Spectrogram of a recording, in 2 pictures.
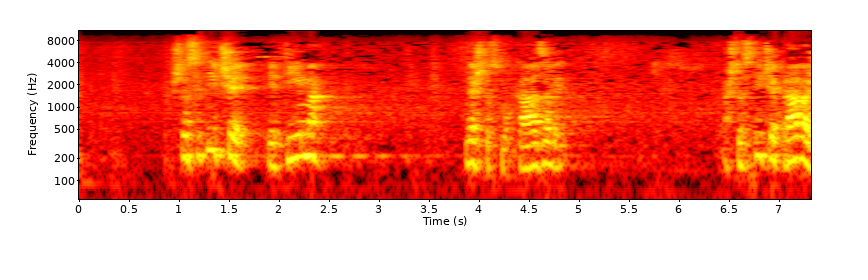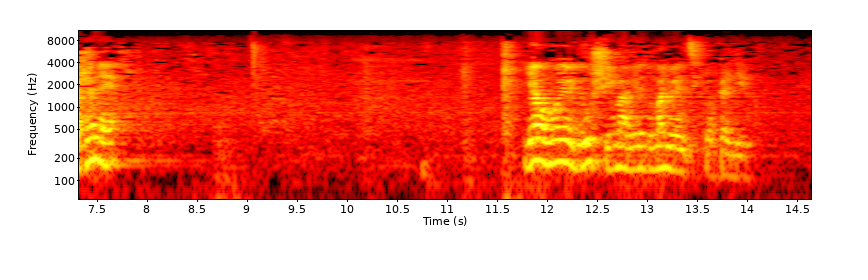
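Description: A man speaks calmly into a microphone, in pauses.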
